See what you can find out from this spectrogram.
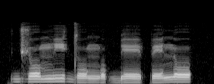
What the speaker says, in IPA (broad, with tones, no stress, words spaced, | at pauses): d͡ʒo˦mi˦do˨ ŋo˨ɡ͡beː˨pe˨˦no˦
